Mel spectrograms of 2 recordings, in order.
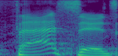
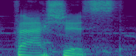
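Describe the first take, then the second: First: The middle consonant is a plain s sound. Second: The middle consonant is an sh sound. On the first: The speaker calls it wrong. "I can't even pronounce them correctly" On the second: The speaker calls it right. "There we go"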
